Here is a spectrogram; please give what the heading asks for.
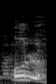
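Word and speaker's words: قُلْ: কফ গলার ভিতর থেকে, কফ গলার ভিতর থেকে উচ্চারণ হবে। একটা হলো কফ আর একটা আছে কাফ। এখানে আমরা যদি সঠিক উচ্চারণ করি কুল হুয়াল্লাহু আহাদ, তাহলে সঠিক উচ্চারণের সঠিক অর্থ হবে বলো তিনি আল্লাহ এক অদ্বিতীয়।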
